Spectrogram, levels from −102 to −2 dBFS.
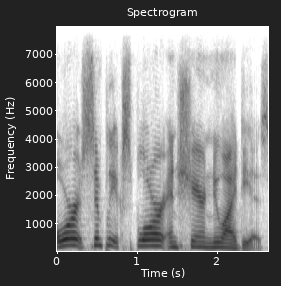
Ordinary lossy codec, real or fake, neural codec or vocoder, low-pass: Opus, 16 kbps; real; none; 7.2 kHz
